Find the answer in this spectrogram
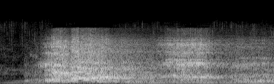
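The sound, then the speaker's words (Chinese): A white tiger's deep, angry roar swells in loudly, eases for a moment, then surges again in a second rumbling, growling wave that carries to the end. “满含怒意的吼声震得洛尘耳膜生疼啊！”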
